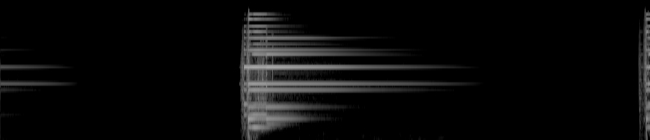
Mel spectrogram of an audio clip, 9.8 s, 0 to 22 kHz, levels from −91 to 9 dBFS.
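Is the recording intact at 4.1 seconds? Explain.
No, there's a single sharp click at 4.08 s. It's likely dropped samples: roughly one sample goes missing, so the waveform jumps straight to a later value. That's far too brief to lose any sound, just a thin vertical streak across the spectrum.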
